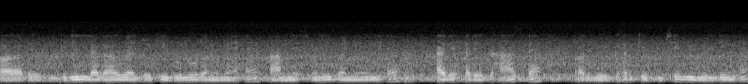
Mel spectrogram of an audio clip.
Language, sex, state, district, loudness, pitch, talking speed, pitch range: Hindi, male, Bihar, Saran, -16 LUFS, 105 Hz, 240 wpm, 105-110 Hz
